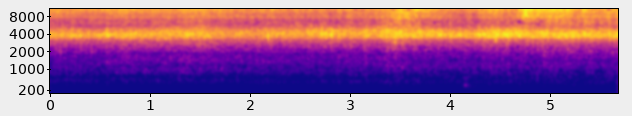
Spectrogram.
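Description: Rohu fish frying in a hot wok give a steady, dense hiss that holds evenly throughout, with no voices over it.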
